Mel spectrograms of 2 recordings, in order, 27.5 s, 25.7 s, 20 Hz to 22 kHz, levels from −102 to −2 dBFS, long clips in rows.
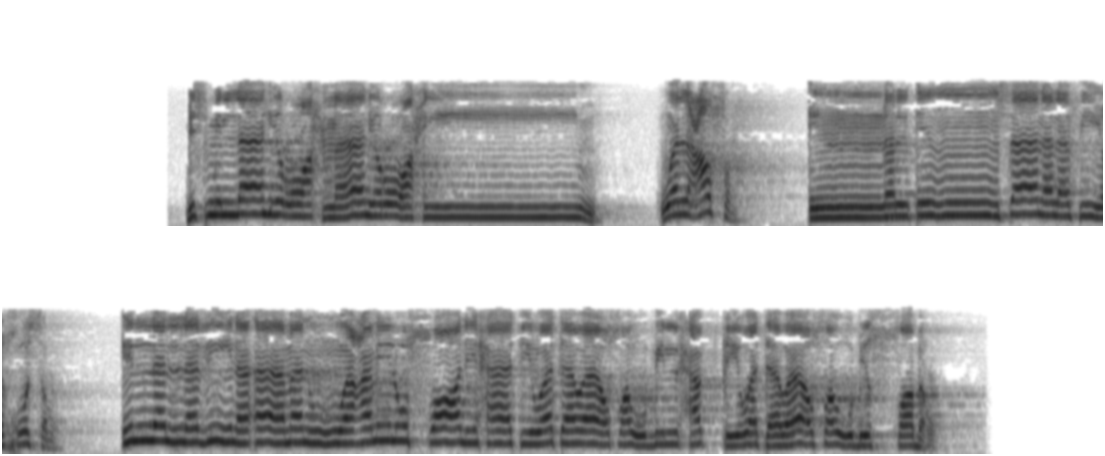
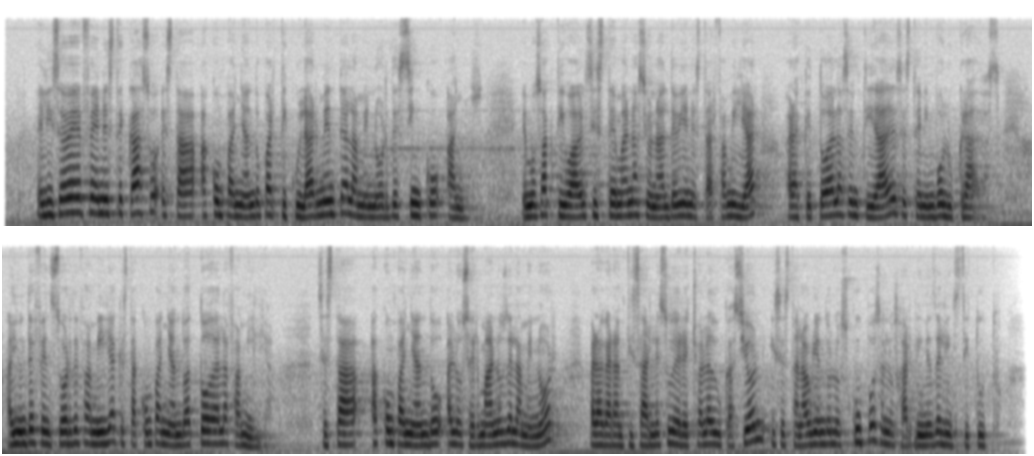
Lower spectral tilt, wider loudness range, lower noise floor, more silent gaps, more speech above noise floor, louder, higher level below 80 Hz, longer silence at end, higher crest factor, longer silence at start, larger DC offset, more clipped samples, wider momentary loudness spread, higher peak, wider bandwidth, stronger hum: about the same, -7.5 dB/octave vs -7 dB/octave; about the same, 4 LU vs 2 LU; first, -63 dBFS vs -43 dBFS; neither; first, 43 dB vs 26 dB; about the same, -19 LUFS vs -19 LUFS; second, -66 dBFS vs -44 dBFS; first, 2.05 s vs 0.55 s; about the same, 18 dB vs 16 dB; first, 2.3 s vs 0.1 s; neither; neither; about the same, 7 LU vs 8 LU; about the same, -4 dBFS vs -2 dBFS; second, 5.4 kHz vs 16 kHz; neither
